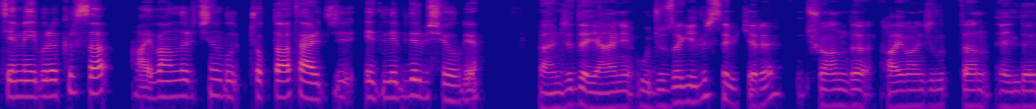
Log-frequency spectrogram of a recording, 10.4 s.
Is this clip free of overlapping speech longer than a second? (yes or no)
yes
